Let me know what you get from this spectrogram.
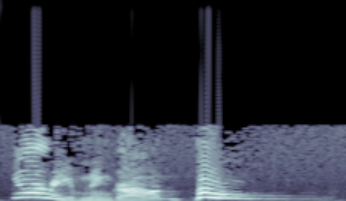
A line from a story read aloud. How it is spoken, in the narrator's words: Dagwood exclaims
